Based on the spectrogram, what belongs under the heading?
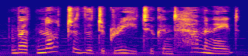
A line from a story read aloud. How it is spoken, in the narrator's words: I eagerly brought out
